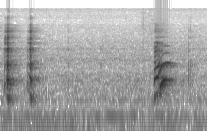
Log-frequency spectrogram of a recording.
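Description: A woman laughing: two short bursts at the start, then one higher rising-and-falling laugh sound about a second and a half in.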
